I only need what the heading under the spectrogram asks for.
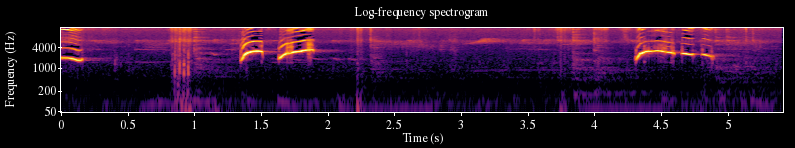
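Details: Common iora lure call used to stir up other ioras: a short falling whistle, then two quick rising upslurred whistles and, after a pause, a rising whistle that drops into a brief warble. Background is quiet.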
